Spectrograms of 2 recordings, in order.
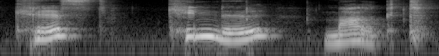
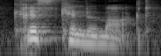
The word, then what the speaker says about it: Christkindlmarkt: This is done in the back of your throat. So the whole word is Christkindlmarkt. Or, when you're more advanced, Christkindlmarkt.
